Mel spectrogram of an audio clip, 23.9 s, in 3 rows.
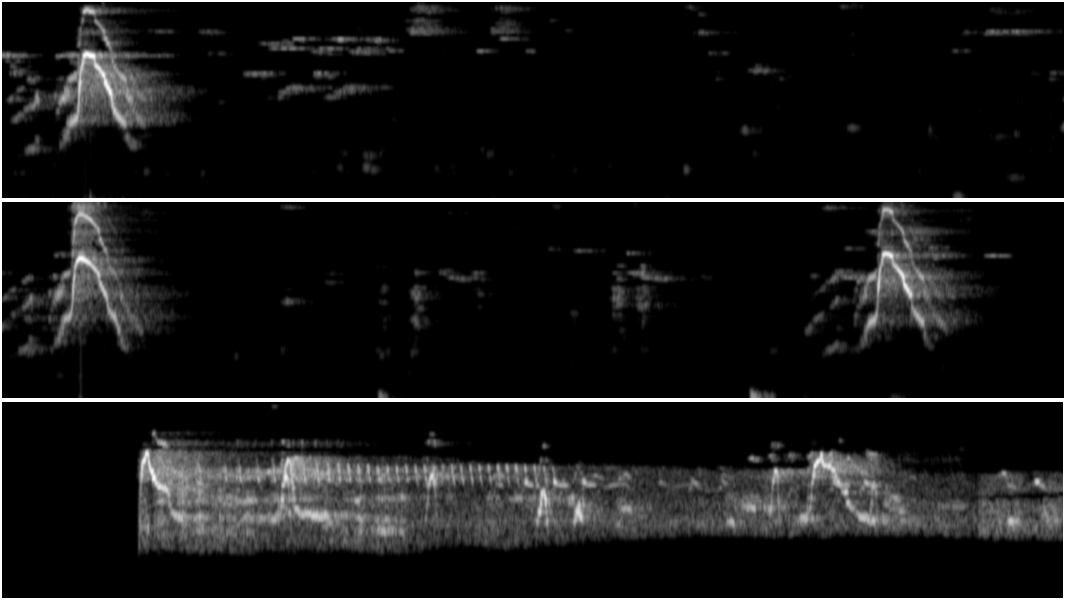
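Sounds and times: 
Anas penelope calls: 0.5 - 1.1, 8.4 - 9.1, 14.5 - 15.1, 17.0 - 23.8.

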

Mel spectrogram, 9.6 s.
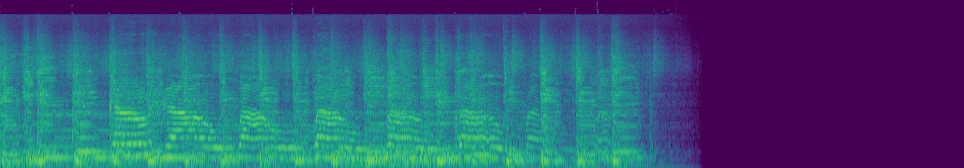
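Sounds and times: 
acoustic music: 0.0 - 7.0.

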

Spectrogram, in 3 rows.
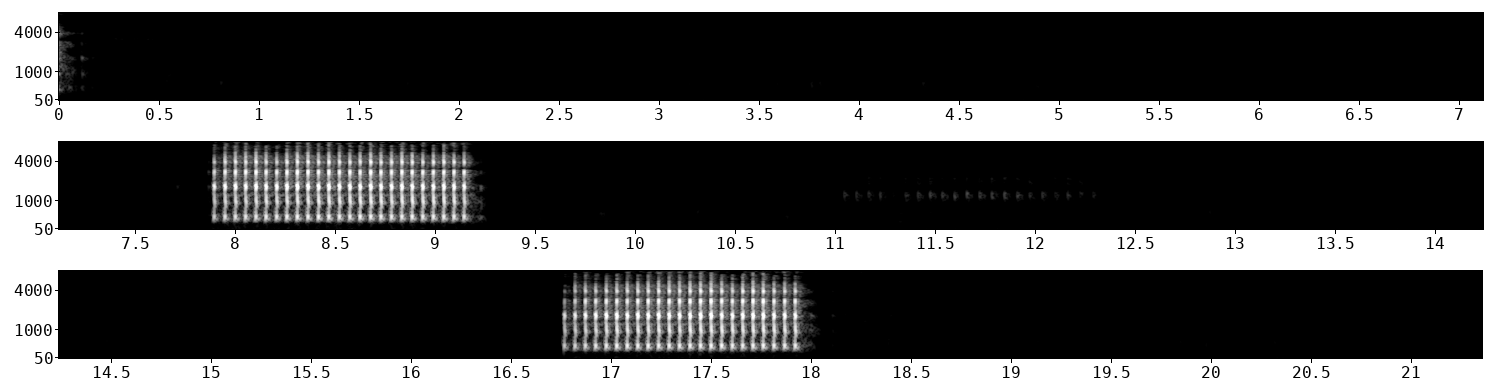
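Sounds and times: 
lesser spotted woodpecker Dendrocopos minor: 7.9 - 9.3, 11.0 - 12.7, 16.8 - 18.1.

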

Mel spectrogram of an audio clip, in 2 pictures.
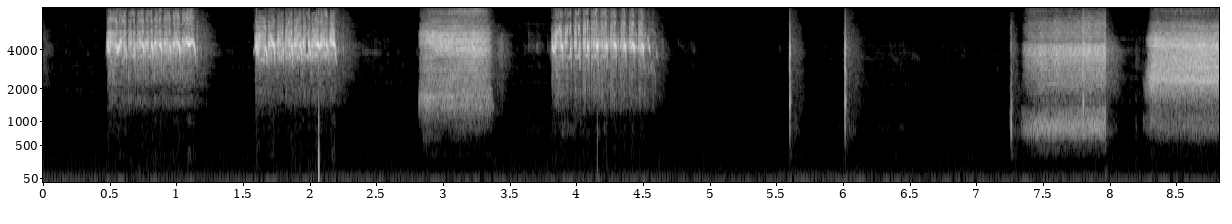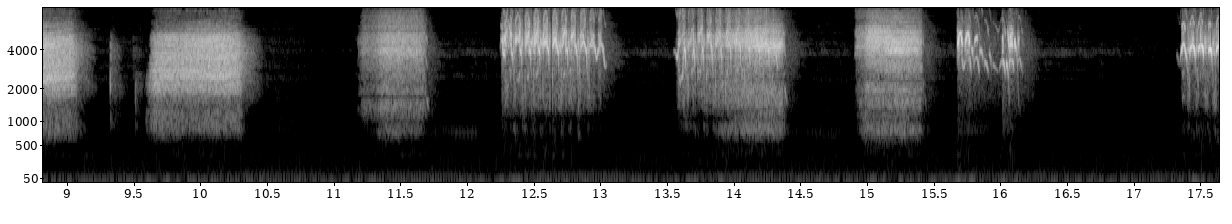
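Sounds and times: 
barn owl Tyto alba chicks calling: 0.5 - 2.2, 2.8 - 4.6, 7.4 - 10.4, 11.2 - 16.2, 17.4 - 17.6.

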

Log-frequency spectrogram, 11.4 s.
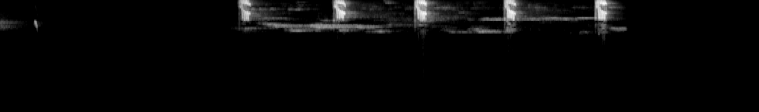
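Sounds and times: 
common chaffinch Fringilla coelebs singing: 3.6 - 9.3.

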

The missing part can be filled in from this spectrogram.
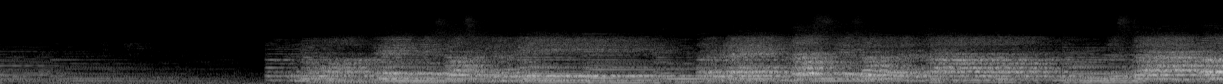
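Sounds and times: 
Welsh male voice choir singing: 2.9 - 12.2.

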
